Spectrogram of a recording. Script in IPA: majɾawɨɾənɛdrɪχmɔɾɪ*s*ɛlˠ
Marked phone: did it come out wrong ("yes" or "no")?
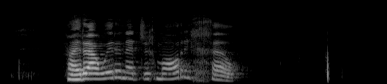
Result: yes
